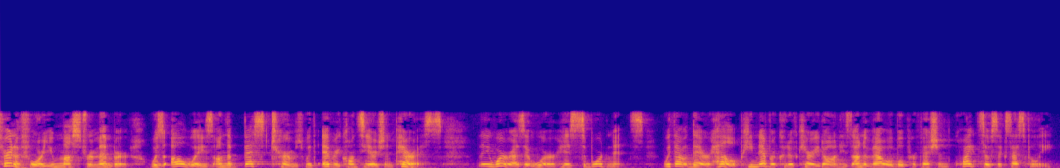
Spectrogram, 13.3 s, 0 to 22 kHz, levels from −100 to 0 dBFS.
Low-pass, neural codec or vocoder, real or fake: 7.2 kHz; none; real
